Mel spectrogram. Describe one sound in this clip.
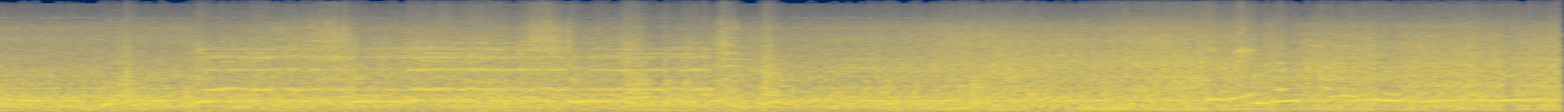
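A small bus engine hums as the bus drives along the road.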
